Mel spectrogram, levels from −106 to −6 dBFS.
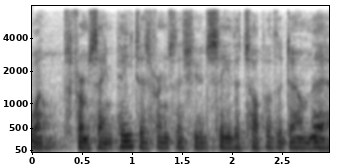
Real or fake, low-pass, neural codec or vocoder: fake; 7.2 kHz; codec, 16 kHz, 8 kbps, FreqCodec, larger model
